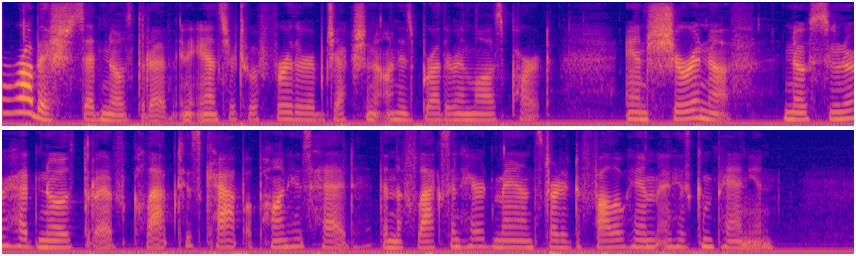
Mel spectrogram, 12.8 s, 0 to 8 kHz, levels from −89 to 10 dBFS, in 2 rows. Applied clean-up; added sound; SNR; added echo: none; none; none; none.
